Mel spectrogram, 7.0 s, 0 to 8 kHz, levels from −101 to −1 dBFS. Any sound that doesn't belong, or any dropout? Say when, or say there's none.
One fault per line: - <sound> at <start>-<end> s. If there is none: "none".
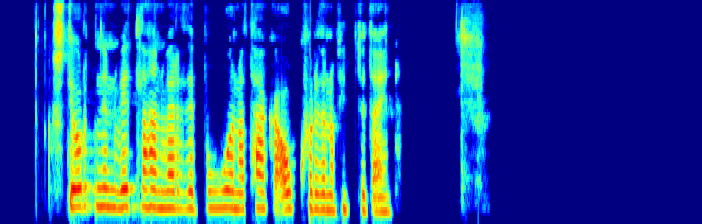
none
